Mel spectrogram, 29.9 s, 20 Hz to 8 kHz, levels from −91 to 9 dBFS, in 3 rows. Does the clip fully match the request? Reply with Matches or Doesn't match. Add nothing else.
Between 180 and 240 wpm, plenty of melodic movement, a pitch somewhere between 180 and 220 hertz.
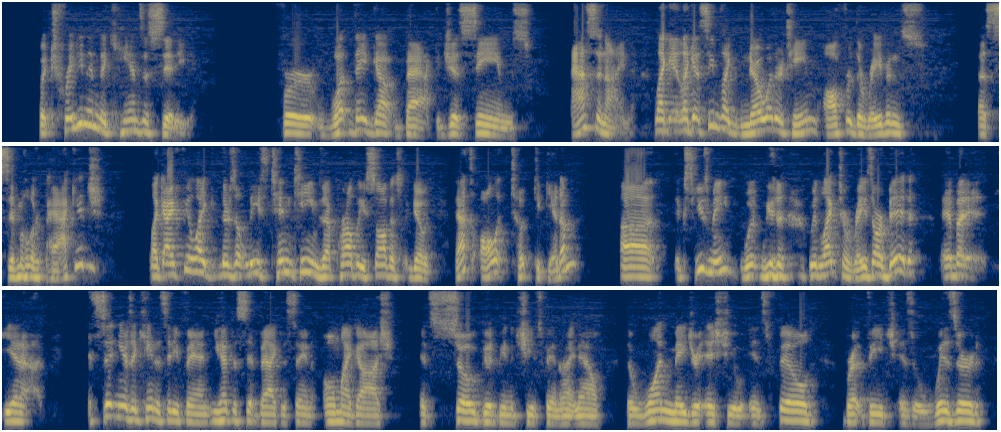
Doesn't match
